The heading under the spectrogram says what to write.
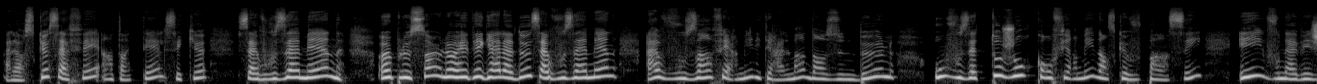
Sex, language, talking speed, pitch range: female, French, 200 wpm, 235-315 Hz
